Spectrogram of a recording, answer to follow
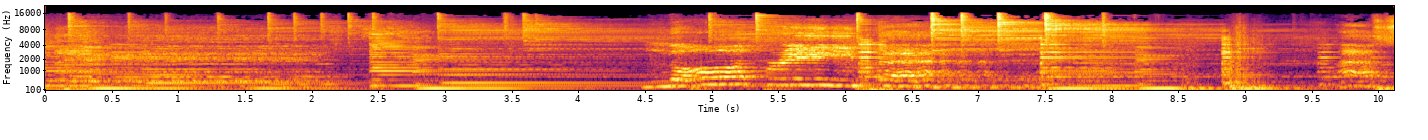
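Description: A woman singing a gospel worship song into a handheld microphone over held instrumental backing notes. Her voice swoops upward about halfway through and carries on with an emotional melodic line.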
